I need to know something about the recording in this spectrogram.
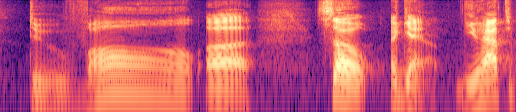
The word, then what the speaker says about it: Duval: win, they have to change how they say Duval. Then they all have to say Duval. Like, they have to. Duval.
